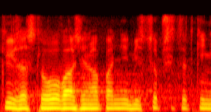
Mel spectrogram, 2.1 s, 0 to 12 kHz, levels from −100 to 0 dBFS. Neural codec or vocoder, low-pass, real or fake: none; 7.2 kHz; real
